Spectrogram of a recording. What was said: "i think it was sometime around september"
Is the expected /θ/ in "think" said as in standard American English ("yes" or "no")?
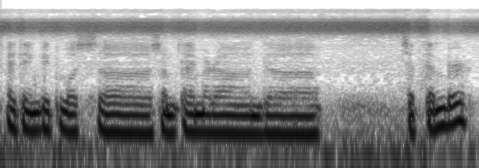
no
